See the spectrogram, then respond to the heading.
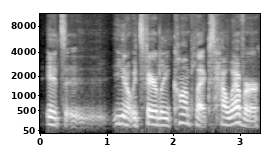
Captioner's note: speaking French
